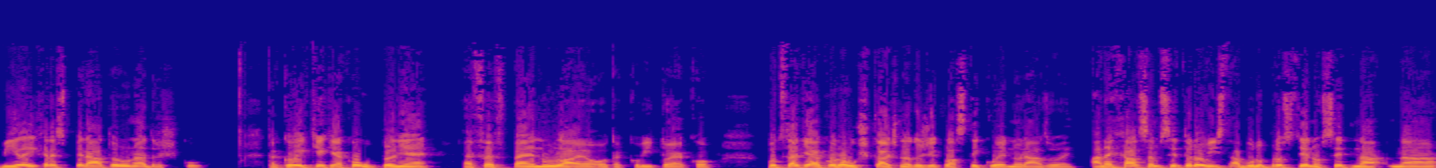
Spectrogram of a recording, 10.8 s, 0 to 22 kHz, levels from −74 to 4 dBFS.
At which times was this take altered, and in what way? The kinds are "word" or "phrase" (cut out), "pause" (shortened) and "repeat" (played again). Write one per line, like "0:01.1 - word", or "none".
0:07.0 - word
0:08.1 - pause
